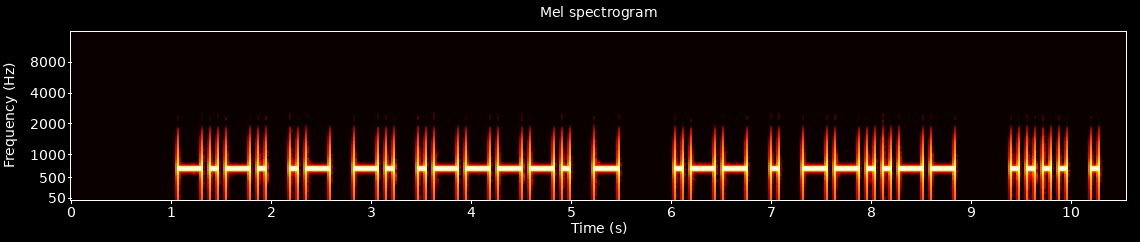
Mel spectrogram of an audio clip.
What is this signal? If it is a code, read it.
Morse code, heard as a keyed tone, about 15 wpm, 700 Hz. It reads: CAN'T WE, HE
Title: A Sound Of Thunder 15wpm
